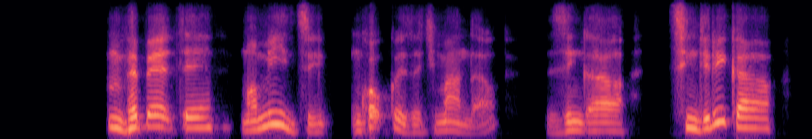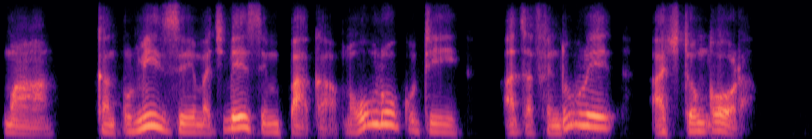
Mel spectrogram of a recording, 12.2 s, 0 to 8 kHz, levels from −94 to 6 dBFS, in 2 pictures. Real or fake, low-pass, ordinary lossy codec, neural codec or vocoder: fake; 7.2 kHz; Opus, 32 kbps; codec, 16 kHz, 0.7 kbps, FocalCodec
